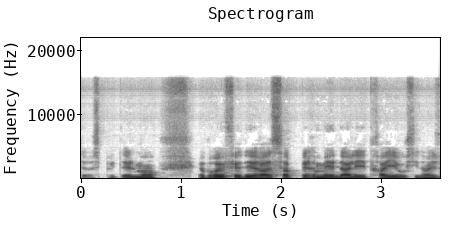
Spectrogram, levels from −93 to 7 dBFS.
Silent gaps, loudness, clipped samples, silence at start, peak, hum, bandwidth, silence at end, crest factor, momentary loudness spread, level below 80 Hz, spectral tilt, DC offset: none; -19 LUFS; under 0.1%; 0 s; -4 dBFS; none; 16.5 kHz; 0 s; 14 dB; 10 LU; -48 dBFS; -6 dB/octave; under 0.1%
